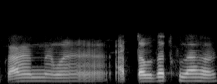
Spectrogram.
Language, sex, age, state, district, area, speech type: Assamese, male, 18-30, Assam, Jorhat, urban, conversation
